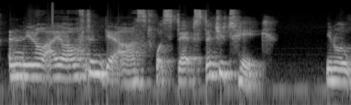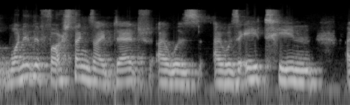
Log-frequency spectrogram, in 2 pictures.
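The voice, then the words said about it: Scottish accent. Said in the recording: “without losing my Scottish accent”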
